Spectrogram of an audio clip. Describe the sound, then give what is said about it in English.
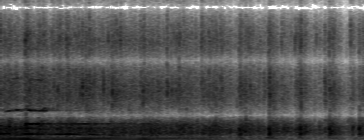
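Applause from an audience at a worship gathering, a steady, faint wash of clapping and crowd noise that continues throughout without a break. “Can you just make some noise for Jesus one more time?”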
